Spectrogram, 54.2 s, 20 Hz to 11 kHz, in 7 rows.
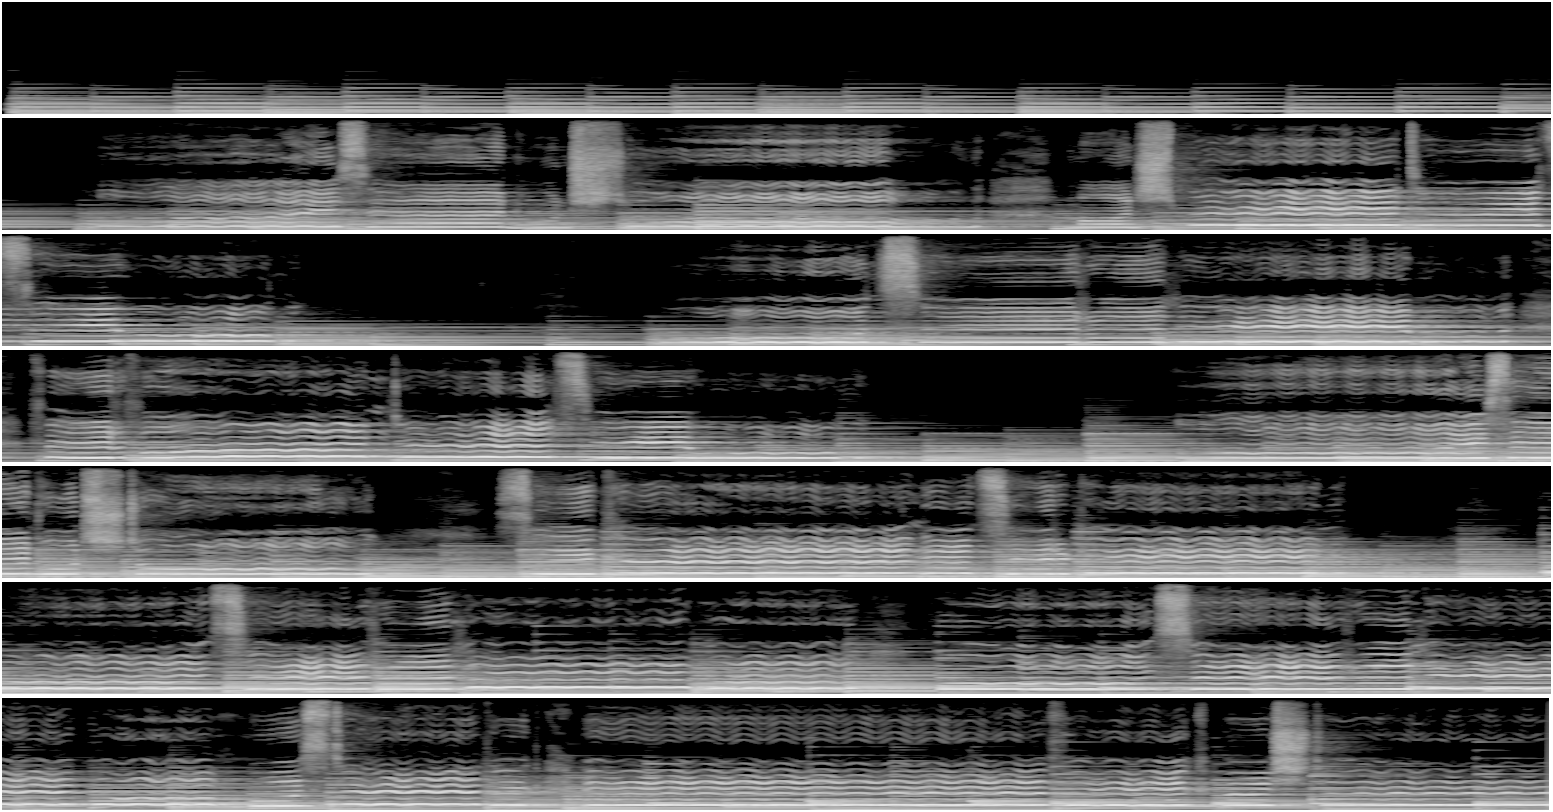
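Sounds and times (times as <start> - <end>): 
soprano singing: 0.0 - 54.2.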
